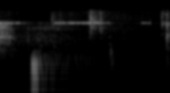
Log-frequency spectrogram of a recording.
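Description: A high, shrill electronic alarm tone sounds steadily for under two seconds, with short bursts of noisier beeping layered over it. No one speaks.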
